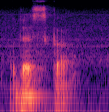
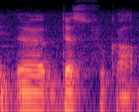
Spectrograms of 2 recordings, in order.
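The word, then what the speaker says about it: ですか: Deska. Well, you can say desuka, but it will sound like a little bit too formal, too official, too old-fashioned. So you can say so, but like they don't usually say it like that.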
